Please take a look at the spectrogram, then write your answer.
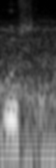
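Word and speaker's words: Worcester: like rooster woer like woster sauce it's actually pronounced woster wo like almost like a wer Worster that's how I say it see that's what everybody thinks they think it's wor wer but it's actually pronounced Worster I always pronounce it right that's what I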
